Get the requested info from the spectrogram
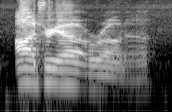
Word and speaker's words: Adria Arjona: Adria Arjona, I think is how you say it. – Mm-hmm. – Adria Arjona.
